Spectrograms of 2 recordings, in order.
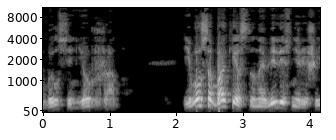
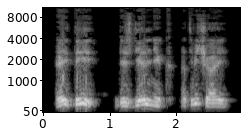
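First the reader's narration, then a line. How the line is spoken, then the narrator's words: Rough shout. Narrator (Russian): грубо окрикнули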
